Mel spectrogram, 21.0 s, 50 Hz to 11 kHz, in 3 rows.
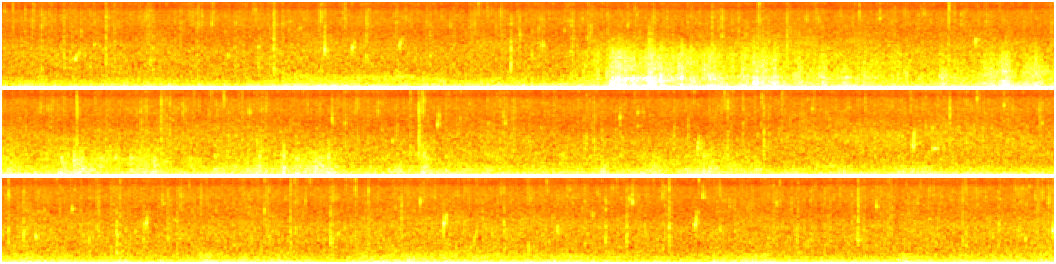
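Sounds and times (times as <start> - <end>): rain drop ticks: 0.0 - 21.0
steady rain: 0.0 - 21.0
thunder rumbling: 1.8 - 13.8.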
